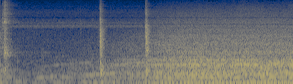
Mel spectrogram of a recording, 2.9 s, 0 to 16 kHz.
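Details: 1949 Ford F-1 on a chilly morning, before the engine is fully on: a couple of switch clicks, then the air conditioning blower spins up into a steady even whoosh with a low hum; working normally.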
